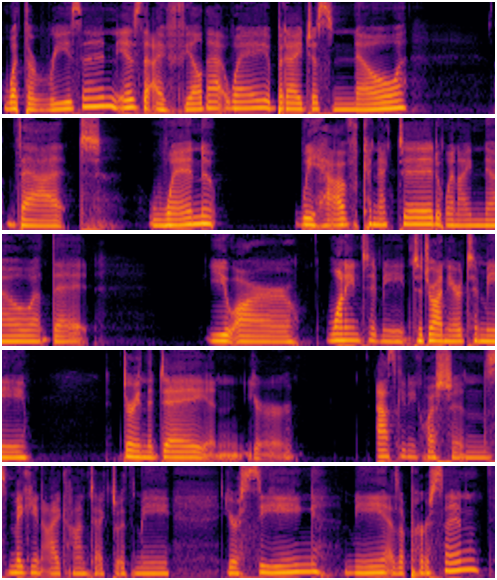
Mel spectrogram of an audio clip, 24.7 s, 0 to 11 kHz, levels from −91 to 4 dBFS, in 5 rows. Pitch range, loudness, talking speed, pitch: 155-185 Hz, -22 LUFS, 125 wpm, 170 Hz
